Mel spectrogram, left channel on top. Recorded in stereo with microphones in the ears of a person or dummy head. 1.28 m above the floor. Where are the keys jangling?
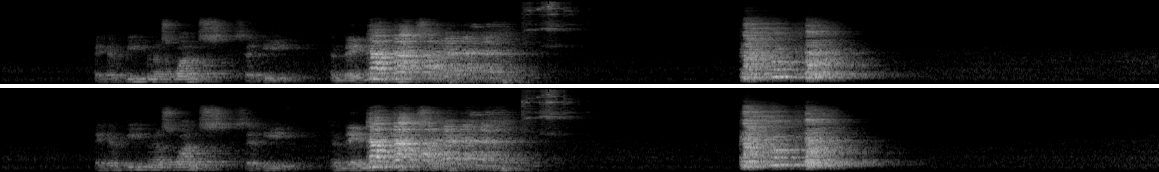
45° right (ahead or behind), 0.7 m.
